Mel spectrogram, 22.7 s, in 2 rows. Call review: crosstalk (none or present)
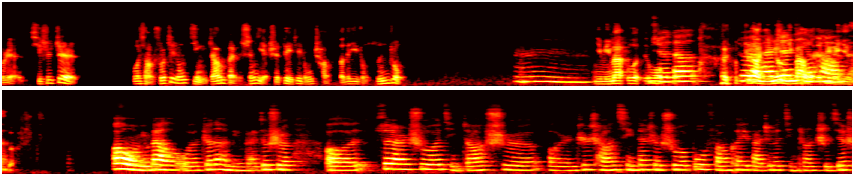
present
